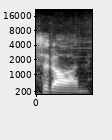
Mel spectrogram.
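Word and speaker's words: Loxodon: at this elephant person cuz I can never pronounce that race to save my life. Locked. Lockxedon. Thanks you. Locked. Locked. Thank you. Alifont. Alifont. He'll look up at the Lockxodon and say, "We need we need a bath.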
